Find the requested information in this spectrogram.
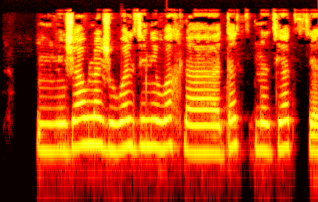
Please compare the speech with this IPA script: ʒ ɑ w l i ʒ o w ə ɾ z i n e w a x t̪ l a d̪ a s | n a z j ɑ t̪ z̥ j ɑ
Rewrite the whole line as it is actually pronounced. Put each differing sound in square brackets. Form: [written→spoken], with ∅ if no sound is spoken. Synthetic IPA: ʒ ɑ w l [i→a] ʒ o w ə [ɾ→l] z i n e w a x t̪ l a d̪ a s | n a z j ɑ t̪ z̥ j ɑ

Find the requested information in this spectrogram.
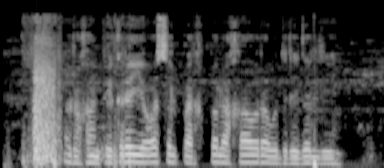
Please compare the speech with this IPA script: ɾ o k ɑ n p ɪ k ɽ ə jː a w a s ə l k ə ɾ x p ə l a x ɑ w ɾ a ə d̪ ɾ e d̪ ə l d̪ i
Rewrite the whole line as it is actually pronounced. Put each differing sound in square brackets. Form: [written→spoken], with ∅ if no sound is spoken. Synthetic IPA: ɾ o [k→x] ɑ n p ɪ k [ɽ→ɾ] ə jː a w a s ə l [k→p] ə ɾ x p ə l a x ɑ w ɾ a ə d̪ ɾ e d̪ ə l d̪ i

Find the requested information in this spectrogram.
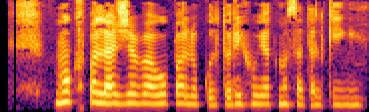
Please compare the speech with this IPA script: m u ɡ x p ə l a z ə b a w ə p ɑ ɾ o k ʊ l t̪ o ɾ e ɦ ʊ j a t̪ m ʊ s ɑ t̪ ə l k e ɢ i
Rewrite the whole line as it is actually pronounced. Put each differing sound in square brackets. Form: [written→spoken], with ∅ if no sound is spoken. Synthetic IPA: m u ɡ x p ə l a [z→ʒ] ə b a w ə p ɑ [ɾ→l] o k ʊ l t̪ [o→u] ɾ [e→i] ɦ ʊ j a t̪ m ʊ s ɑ t̪ ə l k e [ɢ→ɡ] i

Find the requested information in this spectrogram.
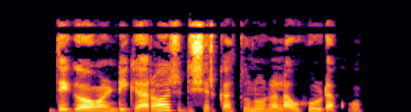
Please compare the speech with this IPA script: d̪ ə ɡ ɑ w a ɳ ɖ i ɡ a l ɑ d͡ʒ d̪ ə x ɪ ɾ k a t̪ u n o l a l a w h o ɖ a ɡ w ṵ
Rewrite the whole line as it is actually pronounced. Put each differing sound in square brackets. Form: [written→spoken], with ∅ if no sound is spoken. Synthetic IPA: d̪ ə ɡ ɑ w a ɳ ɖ i ɡ a [l→ɾ] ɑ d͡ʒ d̪ ə [x→ʃ] ɪ ɾ k a t̪ u n o l a l a w h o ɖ a [ɡ→k] w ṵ

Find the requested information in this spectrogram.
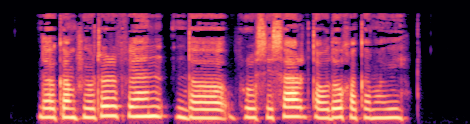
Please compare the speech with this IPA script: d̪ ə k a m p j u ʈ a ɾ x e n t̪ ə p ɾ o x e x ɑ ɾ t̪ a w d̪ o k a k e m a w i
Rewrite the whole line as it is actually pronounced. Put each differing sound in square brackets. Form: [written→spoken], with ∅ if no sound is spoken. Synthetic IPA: d̪ ə k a m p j u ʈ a ɾ [x→f] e n [t̪→d̪] ə p ɾ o [x→s] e [x→s] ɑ ɾ t̪ a w d̪ o [k→x] a k [e→a] m a w i

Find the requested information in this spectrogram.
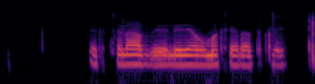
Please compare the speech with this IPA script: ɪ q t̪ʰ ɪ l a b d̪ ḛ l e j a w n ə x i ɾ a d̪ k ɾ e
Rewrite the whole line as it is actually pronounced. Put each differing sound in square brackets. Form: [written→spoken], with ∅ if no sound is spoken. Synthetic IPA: ɪ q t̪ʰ ɪ l [a→ɑ] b d̪ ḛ l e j a w [n→m] ə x [i→e] ɾ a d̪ k [ɾ→ɽ] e

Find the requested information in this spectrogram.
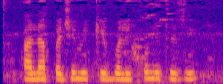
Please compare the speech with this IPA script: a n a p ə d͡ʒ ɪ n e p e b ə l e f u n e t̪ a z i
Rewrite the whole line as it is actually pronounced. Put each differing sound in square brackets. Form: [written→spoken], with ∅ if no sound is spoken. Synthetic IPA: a n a p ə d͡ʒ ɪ [n→m] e [p→k] e b ə l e [f→x] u n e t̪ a z i

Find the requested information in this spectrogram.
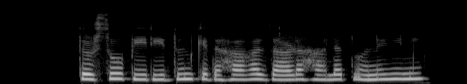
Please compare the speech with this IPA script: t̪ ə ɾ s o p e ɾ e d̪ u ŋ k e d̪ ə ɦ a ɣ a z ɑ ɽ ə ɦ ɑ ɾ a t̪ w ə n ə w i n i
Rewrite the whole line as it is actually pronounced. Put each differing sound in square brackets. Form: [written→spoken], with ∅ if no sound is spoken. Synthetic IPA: t̪ ə ɾ s o p e ɾ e d̪ u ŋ k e d̪ ə ɦ a ɣ a z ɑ ɽ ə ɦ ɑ [ɾ→l] a t̪ w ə n ə w i n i

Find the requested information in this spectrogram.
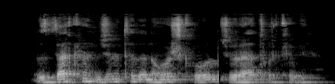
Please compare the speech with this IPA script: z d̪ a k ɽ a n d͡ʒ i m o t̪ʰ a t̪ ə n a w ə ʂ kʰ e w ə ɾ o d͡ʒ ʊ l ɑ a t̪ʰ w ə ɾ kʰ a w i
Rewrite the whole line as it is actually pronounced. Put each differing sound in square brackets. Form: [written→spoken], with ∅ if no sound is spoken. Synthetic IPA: z d̪ a k ɽ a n d͡ʒ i [m→n] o t̪ʰ a [t̪→d̪] ə n a w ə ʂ kʰ [e→a] w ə [ɾ→l] o d͡ʒ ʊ [l→ɾ] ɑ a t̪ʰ w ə ɾ kʰ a w i

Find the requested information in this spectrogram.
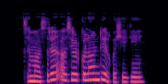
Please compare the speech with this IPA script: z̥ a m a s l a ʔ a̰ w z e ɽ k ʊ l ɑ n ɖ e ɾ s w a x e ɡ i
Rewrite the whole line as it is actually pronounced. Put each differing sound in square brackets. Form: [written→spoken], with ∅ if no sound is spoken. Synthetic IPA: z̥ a m [a→ɑ] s [l→ɾ] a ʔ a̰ w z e ɽ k ʊ l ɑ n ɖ e ɾ [s→x] w a x e ɡ i

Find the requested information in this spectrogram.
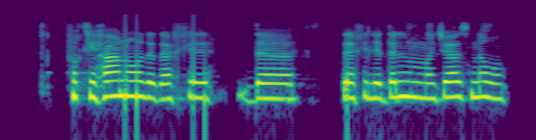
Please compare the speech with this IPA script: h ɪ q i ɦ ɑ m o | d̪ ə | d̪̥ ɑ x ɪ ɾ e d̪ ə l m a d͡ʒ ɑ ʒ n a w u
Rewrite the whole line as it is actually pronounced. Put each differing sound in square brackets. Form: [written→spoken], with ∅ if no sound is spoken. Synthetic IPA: [h→f] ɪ q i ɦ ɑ [m→n] o | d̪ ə | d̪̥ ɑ x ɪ [ɾ→l] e d̪ ə l m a d͡ʒ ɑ [ʒ→z] n a w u

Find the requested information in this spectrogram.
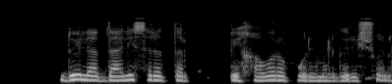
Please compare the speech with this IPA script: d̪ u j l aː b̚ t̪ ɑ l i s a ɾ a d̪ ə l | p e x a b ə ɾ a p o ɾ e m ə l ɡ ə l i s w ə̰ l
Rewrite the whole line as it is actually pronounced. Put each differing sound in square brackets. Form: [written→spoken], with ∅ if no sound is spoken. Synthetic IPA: d̪ u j l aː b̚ [t̪→d̪] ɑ l i s a ɾ a [d̪→t̪] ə [l→ɾ] | p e x a [b→w] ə ɾ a p o ɾ e m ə l ɡ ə [l→ɾ] i [s→ʃ] w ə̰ l

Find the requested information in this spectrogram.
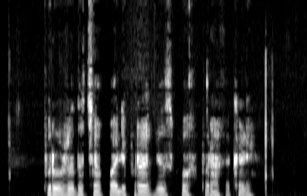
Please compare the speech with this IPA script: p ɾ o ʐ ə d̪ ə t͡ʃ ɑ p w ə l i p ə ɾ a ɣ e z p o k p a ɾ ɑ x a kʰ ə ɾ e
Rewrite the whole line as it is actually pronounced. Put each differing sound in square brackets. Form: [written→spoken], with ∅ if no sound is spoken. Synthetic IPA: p ɾ o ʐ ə d̪ ə t͡ʃ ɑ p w [ə→ɑ] l i p ə ɾ a ɣ e z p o [k→x] p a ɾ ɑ x a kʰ ə [ɾ→ɽ] e

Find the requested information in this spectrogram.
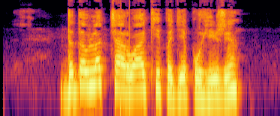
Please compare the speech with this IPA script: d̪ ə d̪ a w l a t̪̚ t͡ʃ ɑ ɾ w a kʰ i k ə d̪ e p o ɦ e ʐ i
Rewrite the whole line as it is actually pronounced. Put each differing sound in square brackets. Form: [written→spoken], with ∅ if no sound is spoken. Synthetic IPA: d̪ ə d̪ a w l a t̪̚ t͡ʃ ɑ ɾ w [a→ɑ] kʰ i [k→p] ə d̪ e p o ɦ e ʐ i

